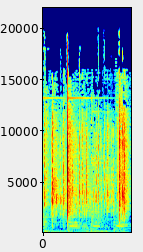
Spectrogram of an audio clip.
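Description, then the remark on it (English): A short riffle of playing cards being shuffled, a quick flurry of papery clicks with two brighter snaps, heard alone over about a second. “But here's my catchphrase. Here's that good shuffle.”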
